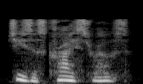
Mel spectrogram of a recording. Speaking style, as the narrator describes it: Calvin panted

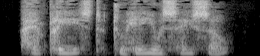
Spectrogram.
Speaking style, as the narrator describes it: she whispered, not bothering to hide the strong emotions she was feeling

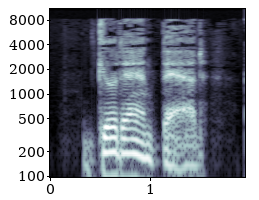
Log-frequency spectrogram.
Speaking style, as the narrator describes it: Ernie grumbled

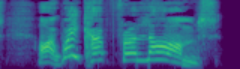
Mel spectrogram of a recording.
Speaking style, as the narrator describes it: the imp shrieked

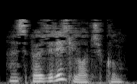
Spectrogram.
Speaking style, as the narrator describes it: Bridget sighed

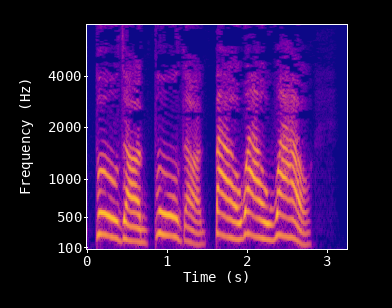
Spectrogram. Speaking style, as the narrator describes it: they both started to shout

